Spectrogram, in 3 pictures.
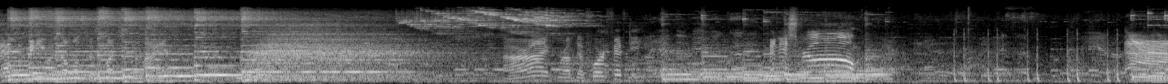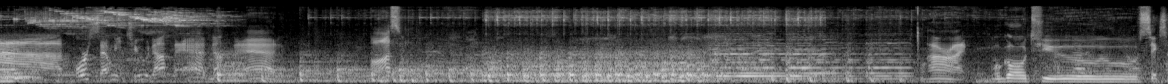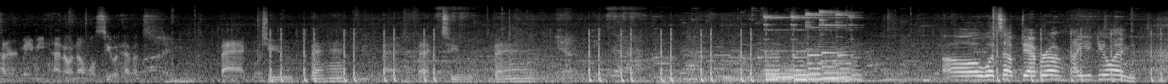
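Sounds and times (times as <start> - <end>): slot machine game music: 0.0 - 9.0, 11.3 - 14.5, 30.0 - 32.8
jingling coin sounds: 4.1 - 6.1, 11.4 - 14.3.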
